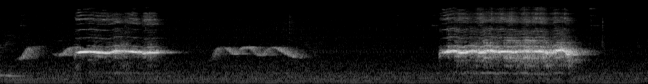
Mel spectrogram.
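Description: Timneh African grey parrot whistling: short rising-and-falling whistles in runs of two or three, between two loud, harsh, steady calls about a second and a half long, one about a second in and one about four and a half seconds in.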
